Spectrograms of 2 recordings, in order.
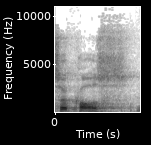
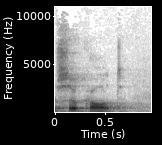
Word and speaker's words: Sukkot: pronounces the T as an S, and so for them it's Sukkos instead of Sukkot.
